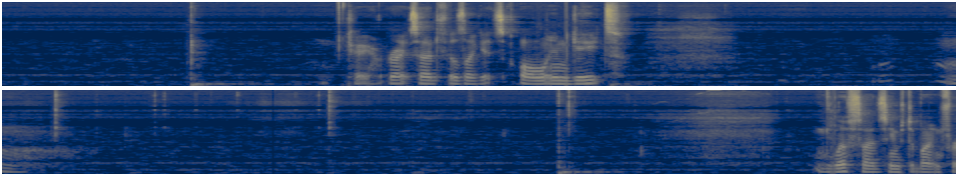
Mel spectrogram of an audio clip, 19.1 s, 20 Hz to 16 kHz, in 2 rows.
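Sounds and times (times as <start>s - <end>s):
person sighing: 8.7s - 10.3s.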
